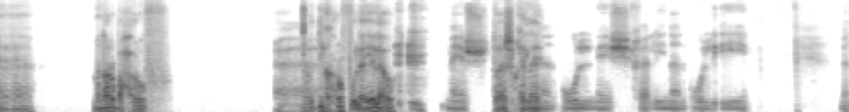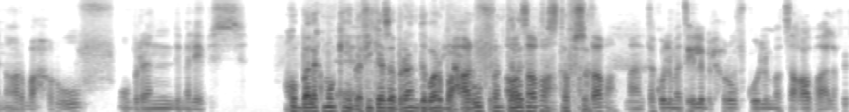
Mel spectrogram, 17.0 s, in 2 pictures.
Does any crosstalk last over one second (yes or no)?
yes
